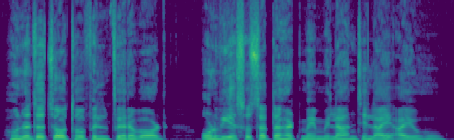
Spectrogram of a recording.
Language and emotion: Sindhi, neutral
